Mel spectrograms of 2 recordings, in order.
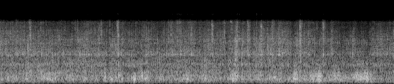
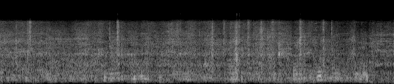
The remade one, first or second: second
